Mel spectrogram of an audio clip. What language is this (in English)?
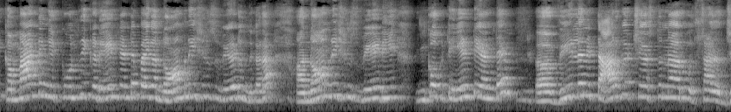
Telugu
